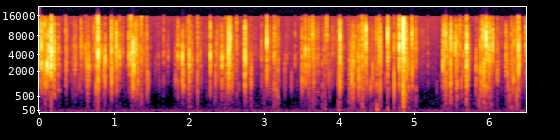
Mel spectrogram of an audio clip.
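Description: Fingertips and nails press, crinkle and rub a small sealed plastic Nanoblock package bag, a blister bag with a cardboard insert holding loose plastic building blocks. The result is a steady run of bright, crisp crinkles and crackles with little low end, coming in dense bursts separated by short quiet gaps.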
